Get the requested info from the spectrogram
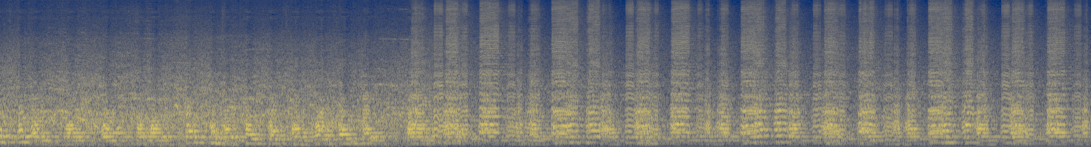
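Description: Marching band sousaphone section playing a rhythmic low brass riff; from about six seconds in, the playing turns to short, clipped stabs.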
